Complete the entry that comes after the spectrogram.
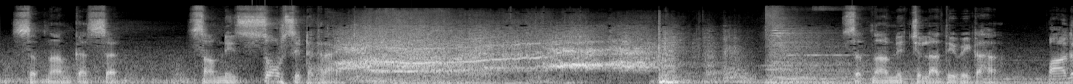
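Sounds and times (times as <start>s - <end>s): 
speech: 0.1s - 5.0s, 8.4s - 10.7s
truck tires skidding: 3.1s - 7.5s
truck brakes slamming: 3.3s - 6.6s.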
